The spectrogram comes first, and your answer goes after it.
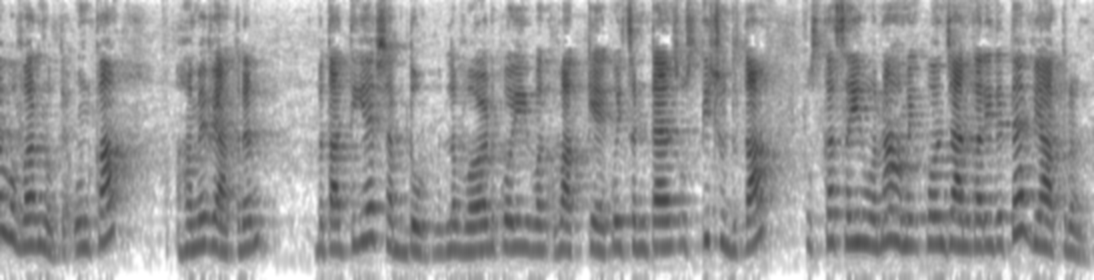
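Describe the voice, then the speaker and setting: A woman teacher giving a recorded grammar lesson. She asks questions and answers them herself, reads example sentences slowly, and mixes in English words. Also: fairly high pitch, reverberant. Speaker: school teacher.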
